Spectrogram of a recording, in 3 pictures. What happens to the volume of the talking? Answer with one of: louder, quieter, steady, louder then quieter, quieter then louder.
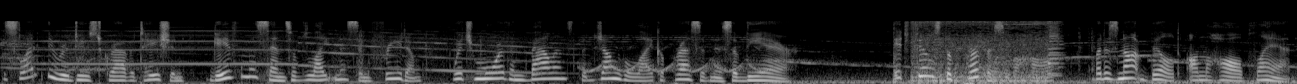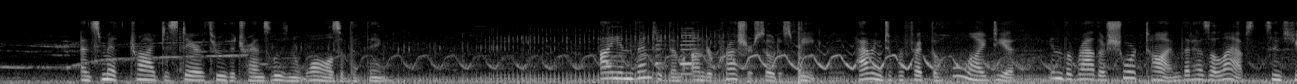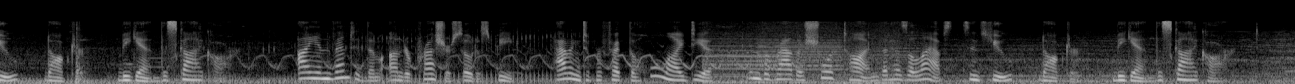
steady.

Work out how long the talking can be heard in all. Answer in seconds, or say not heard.
35 s.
